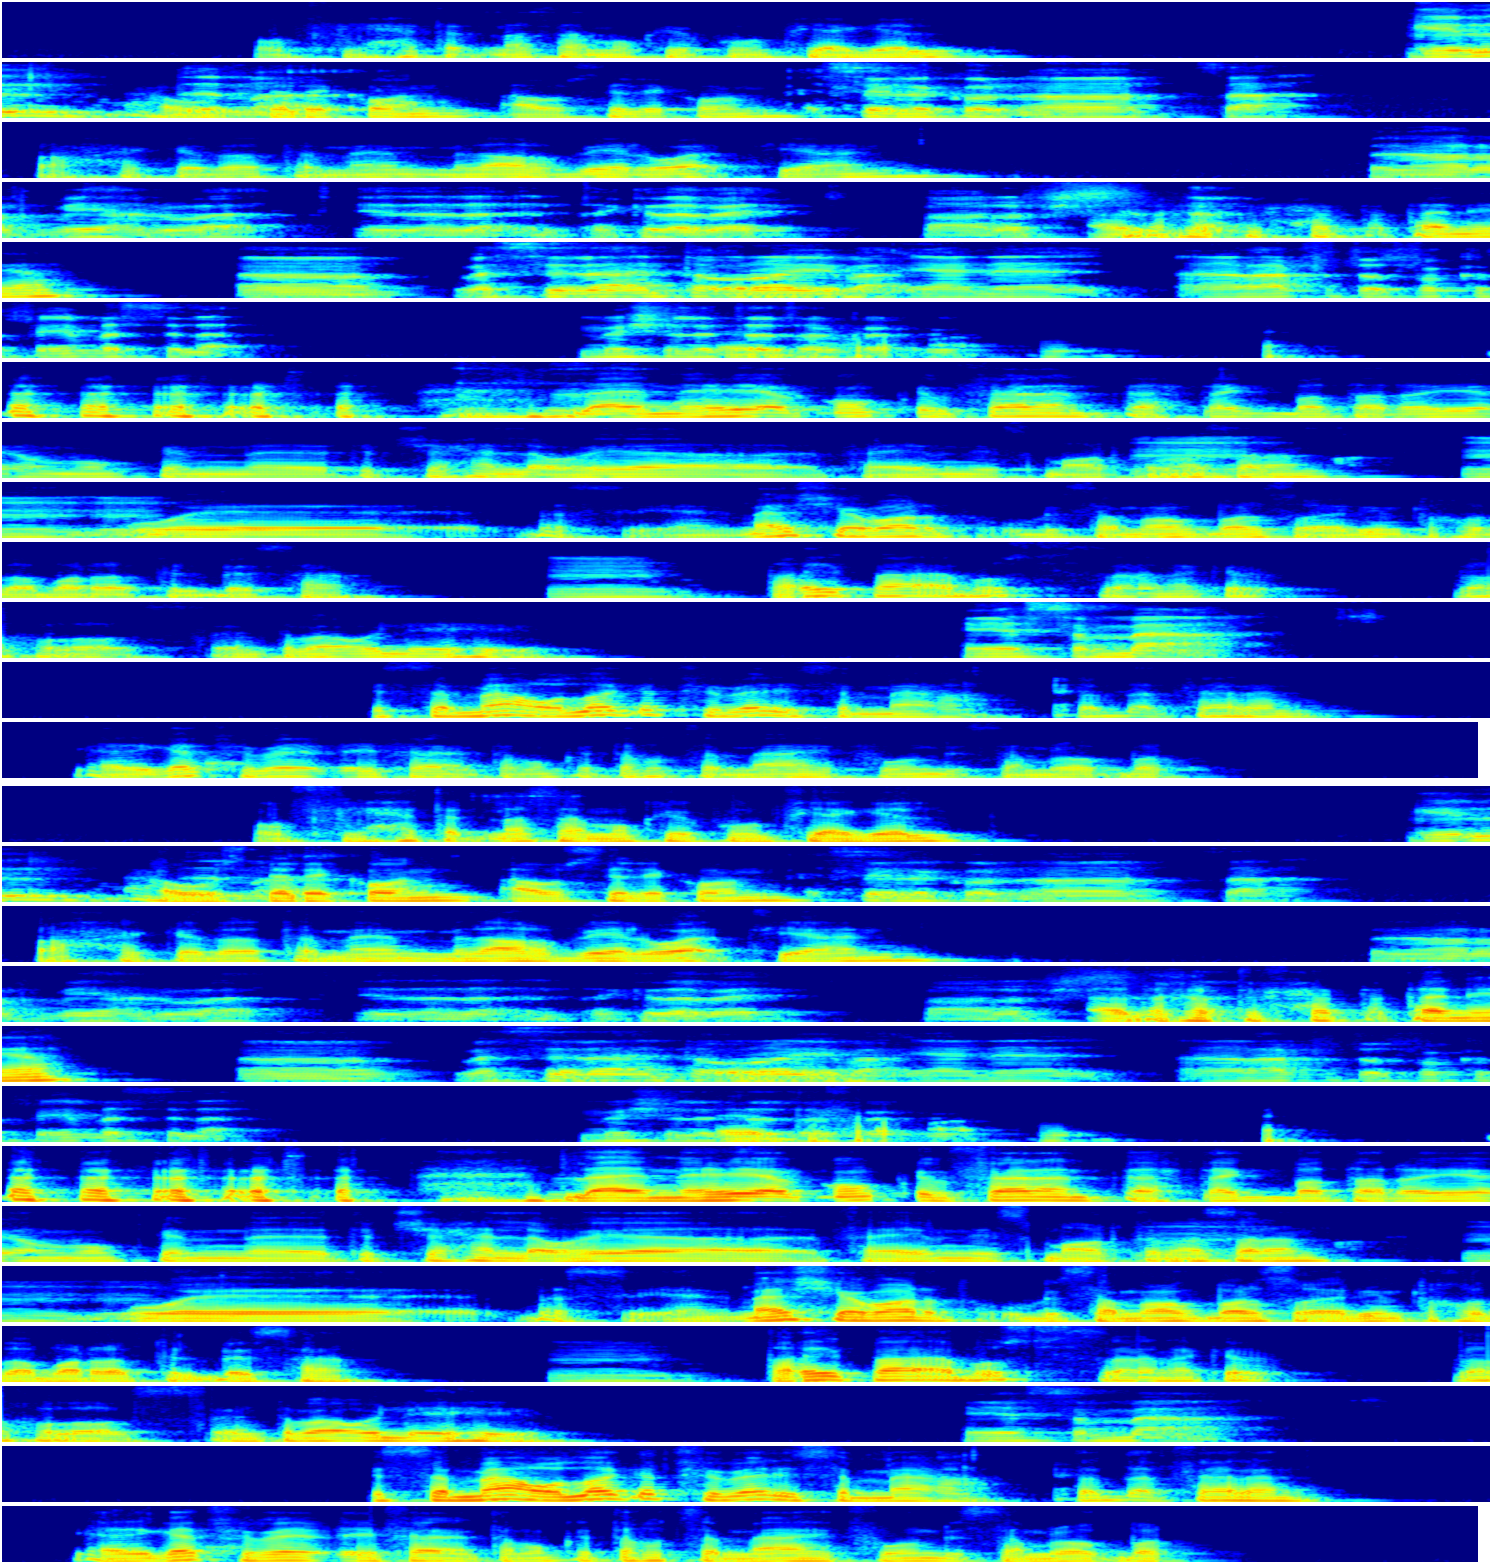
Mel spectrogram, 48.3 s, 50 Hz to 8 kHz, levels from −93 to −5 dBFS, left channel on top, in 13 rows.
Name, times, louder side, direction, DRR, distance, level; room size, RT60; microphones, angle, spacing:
voice 1, 0.6-2.4 4.0-5.7 7.5-9.8 13.9-15.1 16.2-16.3 16.6-16.9 20.4-20.6 22.3-29.4 30.1-34.4 35.4-36.7 37.1-38.6 41.8-44.2 44.8-47.5, right 5 dB, 90° right, 0.5 m, -33 dB
voice 2, 3.5-4.8 5.8-7.0 10.9-13.1 13.5-14.3 15.5-19.2 20.0-21.0 23.4-24.0 28.9-29.3 29.7-30.3 34.8-35.2 39.6-40.3 45.1-45.2, left 4 dB, 70° left, 0.7 m, -41 dB
5.7 x 4.1 x 4.9 m
head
